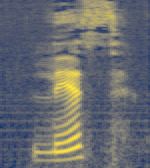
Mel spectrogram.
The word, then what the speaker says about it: lithe: Lith is how you say, L-I-T-H-E, supply, life.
